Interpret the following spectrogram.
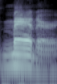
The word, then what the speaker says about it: manor: You know, a big house, a manor, pronounced just like the things you were apparently raised without. Ouch. Manners, manor, you understand?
